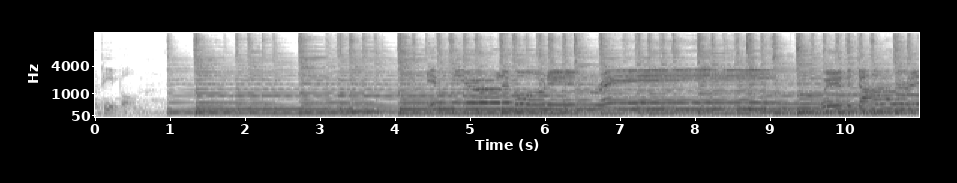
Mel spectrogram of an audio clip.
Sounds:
music, speech, guitar, musical instrument, plucked string instrument, strum

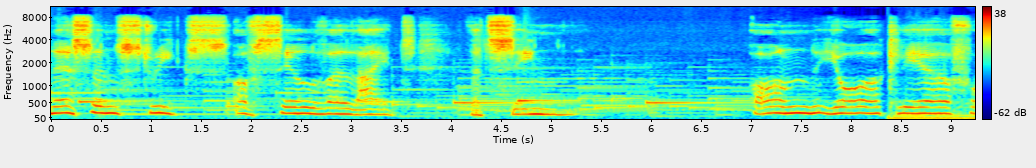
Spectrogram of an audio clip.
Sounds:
music

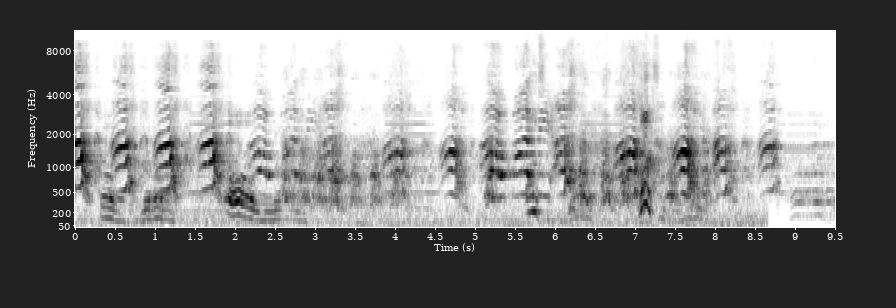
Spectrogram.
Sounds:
speech

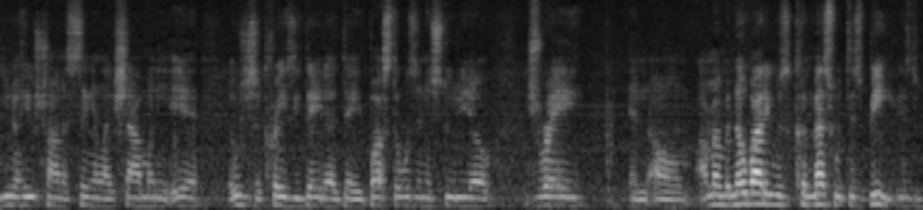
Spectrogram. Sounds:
speech

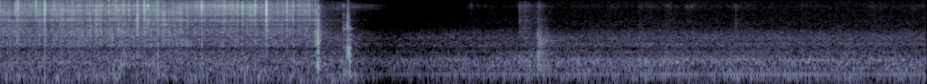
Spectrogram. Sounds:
arc welding

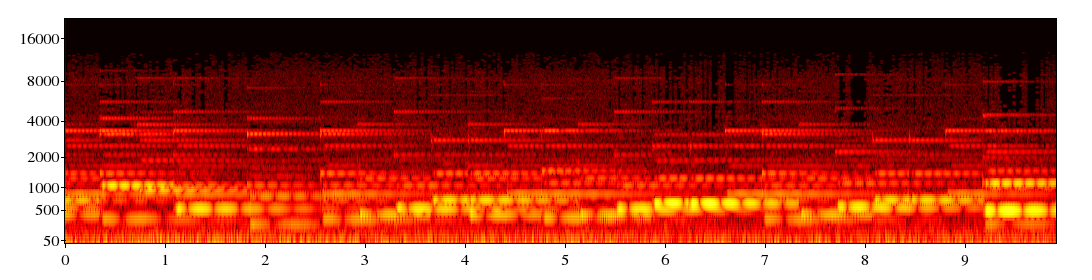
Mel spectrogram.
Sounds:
music, tick-tock

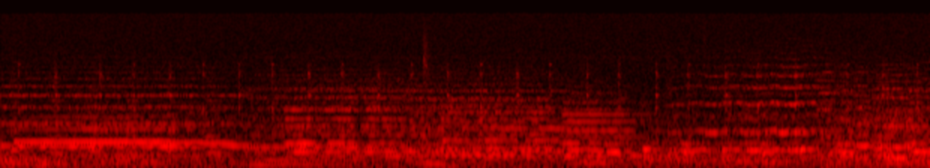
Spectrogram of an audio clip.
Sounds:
tick-tock, music, tick

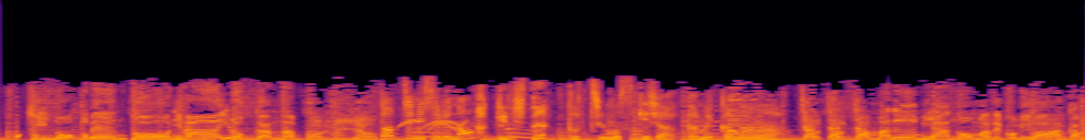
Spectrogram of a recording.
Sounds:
music, speech

